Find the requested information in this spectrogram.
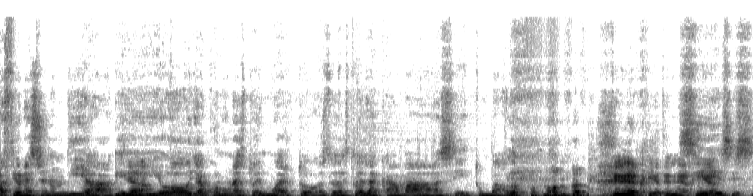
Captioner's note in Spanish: risas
